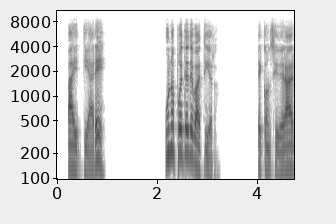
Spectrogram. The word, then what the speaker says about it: Vaitiaré: Se llamaba Baitiare y es mi deber revelarles a todos aquellos de ustedes que viven en la ignorancia que no se pronuncia baitiare, sino aún más hermoso, baitearé.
